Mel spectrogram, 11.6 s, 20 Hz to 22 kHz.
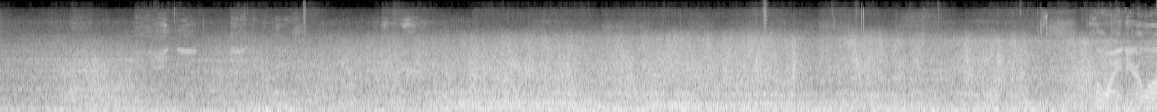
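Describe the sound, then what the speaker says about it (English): A Hawaiian Airlines Boeing 787-9 Dreamliner jet takes off from Los Angeles International Airport bound for Honolulu, producing a loud, steady, broad jet-engine roar that holds for the whole stretch. "Hawaiian Airlines taking off to Honolulu on the 787-9 Dreamliner"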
